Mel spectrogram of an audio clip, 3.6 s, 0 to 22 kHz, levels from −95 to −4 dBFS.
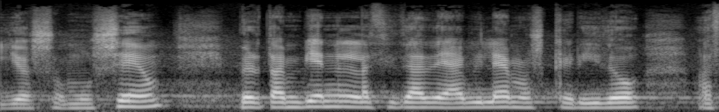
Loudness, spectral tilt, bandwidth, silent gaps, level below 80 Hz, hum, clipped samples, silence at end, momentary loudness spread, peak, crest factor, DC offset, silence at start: -24 LUFS; -3.5 dB/octave; 18.5 kHz; none; -72 dBFS; none; under 0.1%; 0 s; 5 LU; -8 dBFS; 16 dB; under 0.1%; 0 s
